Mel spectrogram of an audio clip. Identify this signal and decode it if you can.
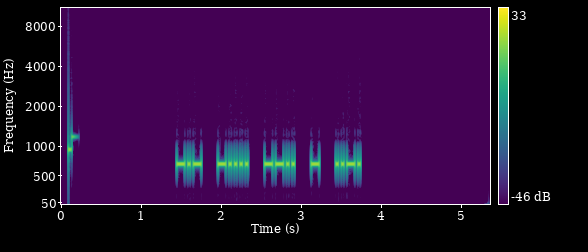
Morse code, heard as a keyed tone, about 36 wpm, spaced as for 25 wpm, 700 Hz. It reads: K6ZTF
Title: USA Call Signs - 5 Characters - 2x Character Spacing - 35wpm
